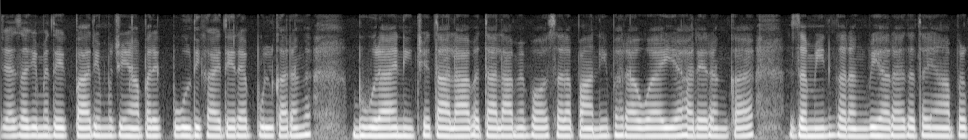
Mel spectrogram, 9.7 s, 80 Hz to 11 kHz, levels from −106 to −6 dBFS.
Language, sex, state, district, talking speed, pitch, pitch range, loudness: Hindi, female, Bihar, Kishanganj, 255 wpm, 185 Hz, 185-190 Hz, -15 LUFS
